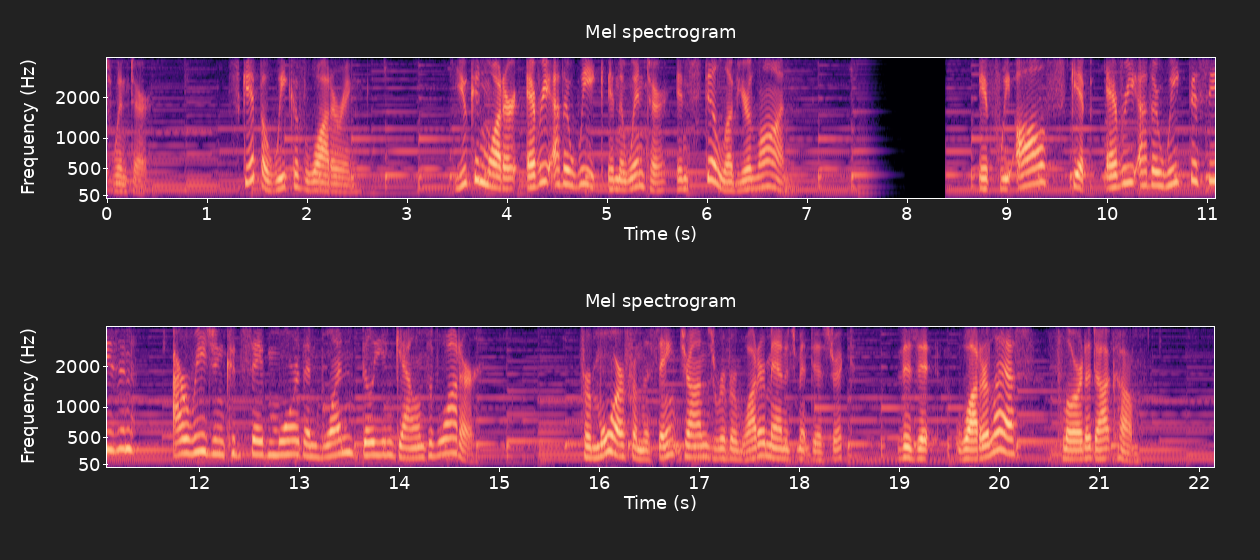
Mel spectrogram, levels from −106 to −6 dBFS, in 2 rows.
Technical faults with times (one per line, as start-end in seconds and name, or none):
7.52-8.42 call audio freeze
12.66-18.13 jitter buffer speed-up
20.78-22.15 jitter buffer speed-up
